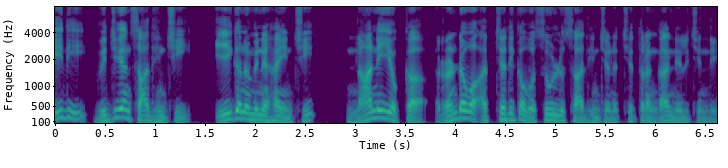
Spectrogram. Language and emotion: Telugu, neutral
